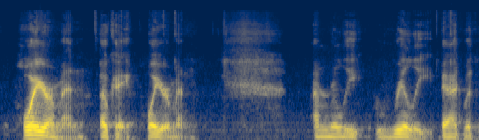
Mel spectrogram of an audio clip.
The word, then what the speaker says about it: Heuermann: What we know about this, how do we pronounce his last name? Heuermann. Okay, Heuermann.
